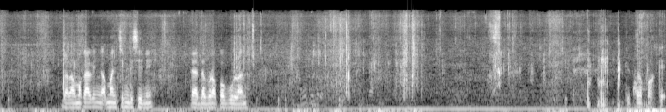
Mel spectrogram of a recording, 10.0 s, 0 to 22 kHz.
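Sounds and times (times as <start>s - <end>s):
footsteps on paved path: 0.0s - 10.0s.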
